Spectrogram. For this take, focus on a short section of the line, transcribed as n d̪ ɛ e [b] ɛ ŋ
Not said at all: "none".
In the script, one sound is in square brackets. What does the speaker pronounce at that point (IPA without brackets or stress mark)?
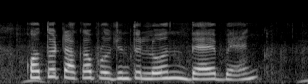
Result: b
